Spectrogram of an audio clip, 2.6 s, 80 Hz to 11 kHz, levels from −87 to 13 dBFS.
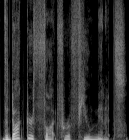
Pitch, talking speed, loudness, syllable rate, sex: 140 Hz, 160 wpm, -21 LUFS, 4.1 syllables/s, male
